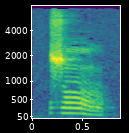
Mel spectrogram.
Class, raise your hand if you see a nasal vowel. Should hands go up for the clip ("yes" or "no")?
yes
